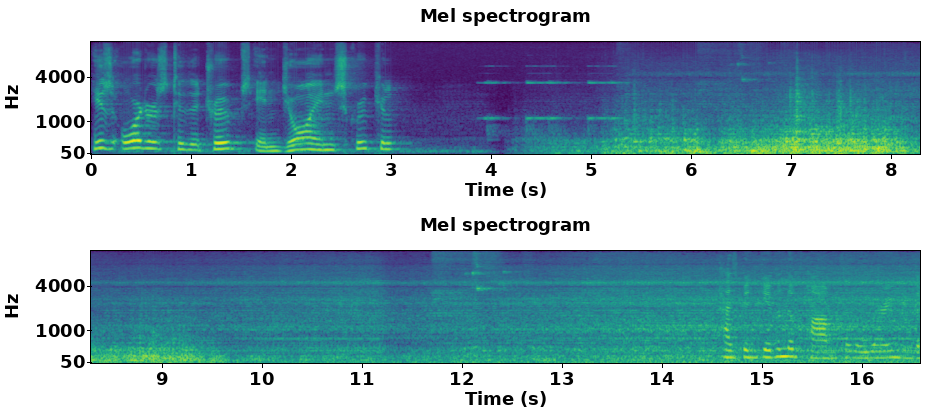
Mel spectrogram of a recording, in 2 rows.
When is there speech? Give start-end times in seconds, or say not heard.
0.0-3.0, 14.6-16.5.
